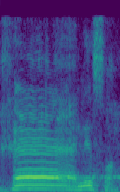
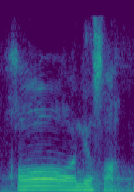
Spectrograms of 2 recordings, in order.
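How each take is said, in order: First: The first letter sounds thin and light. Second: The first letter sounds thick and heavy. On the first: The speaker calls it wrong. "ما أقولش خالصة، خالصة خطأ" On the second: The speaker calls it right. "إنما الصح خالصة خا"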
